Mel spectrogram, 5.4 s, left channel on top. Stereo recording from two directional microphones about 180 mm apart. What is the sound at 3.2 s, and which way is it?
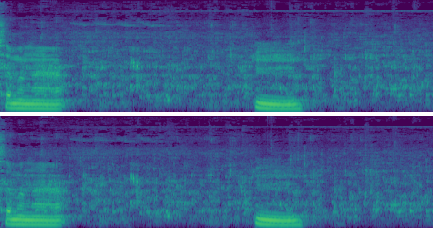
Speech, 15° right (ahead or behind).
